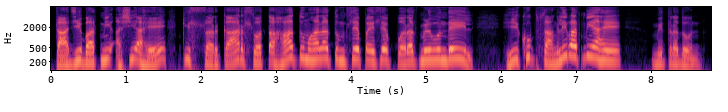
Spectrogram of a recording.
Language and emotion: Marathi, happy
